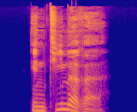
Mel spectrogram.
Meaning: inflection of intim: 1. strong/mixed nominative/accusative feminine singular comparative degree 2. strong nominative/accusative plural comparative degree
- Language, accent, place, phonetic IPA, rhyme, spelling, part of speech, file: German, Germany, Berlin, [ɪnˈtiːməʁə], -iːməʁə, intimere, adjective, De-intimere.ogg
